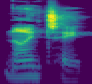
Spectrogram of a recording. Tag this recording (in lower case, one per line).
male speech
speech
human voice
